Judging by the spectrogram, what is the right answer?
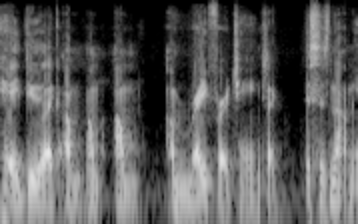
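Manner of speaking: mock pleading, on the verge of tears. Speaker reenacts going up to a man after a meeting, retelling being almost in tears. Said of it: "went up to him like almost crying".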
